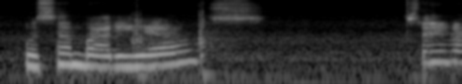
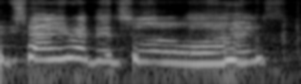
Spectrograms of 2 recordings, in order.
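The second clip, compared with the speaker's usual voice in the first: higher-pitched, said through real laughter; laughing; 7 semitones higher, 4 dB louder than usual. Real, not acted. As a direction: keep talking while giggling. Laughing while asking the cards.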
